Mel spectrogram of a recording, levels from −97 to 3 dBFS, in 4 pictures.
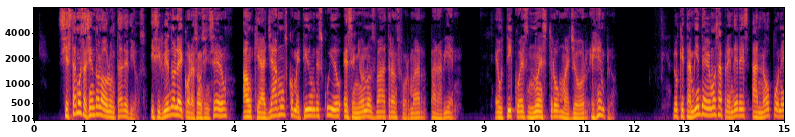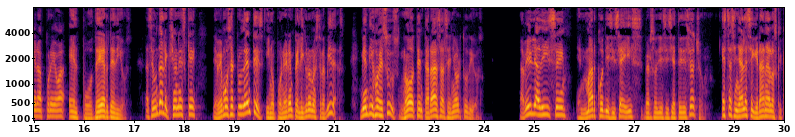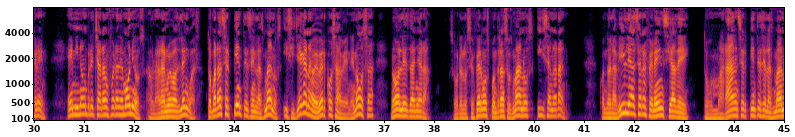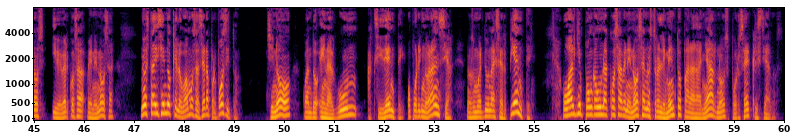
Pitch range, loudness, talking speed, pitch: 125-180 Hz, -18 LUFS, 170 wpm, 150 Hz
